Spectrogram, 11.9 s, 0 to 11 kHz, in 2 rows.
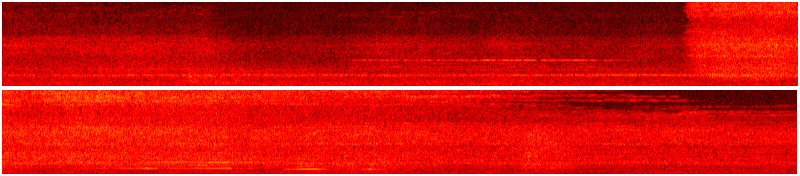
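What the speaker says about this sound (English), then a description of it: "Cutting off the old hanger brackets." Old suspension hanger brackets being cut off the underside of a Vanleigh 394RK fifth-wheel RV during a MORryde independent suspension upgrade, a steady loud grinding and cutting roar running continuously with a shrill squealing edge, no talk.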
